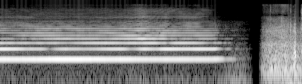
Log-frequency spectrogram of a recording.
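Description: Train horn held on one steady note for about four and a half seconds, then fading out. After a short break, railway platform noise with voices comes in near the end.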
